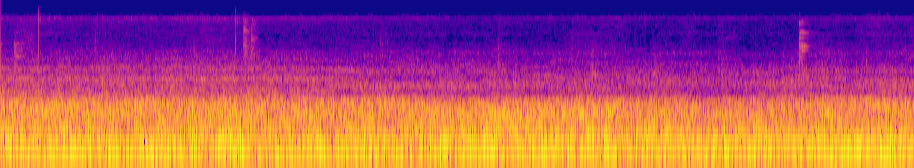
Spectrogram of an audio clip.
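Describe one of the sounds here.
A furnace roars steadily.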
